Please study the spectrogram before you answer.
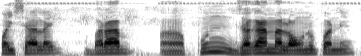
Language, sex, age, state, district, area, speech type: Nepali, male, 18-30, West Bengal, Kalimpong, rural, spontaneous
